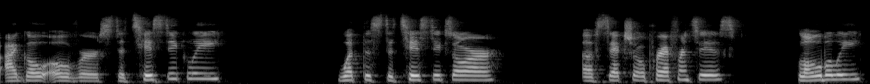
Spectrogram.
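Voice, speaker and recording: A woman hosting a ministry channel, preaching a monologue to the camera and repeating phrases for emphasis. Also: mid-range voice.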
